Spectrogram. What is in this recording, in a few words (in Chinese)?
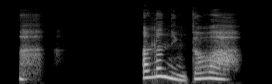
吕萍 男孩 对话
